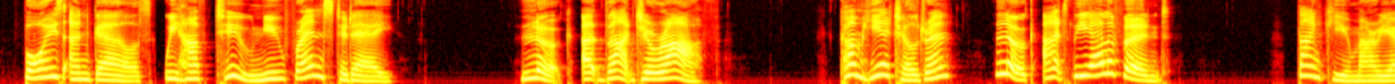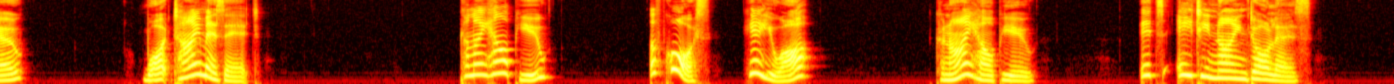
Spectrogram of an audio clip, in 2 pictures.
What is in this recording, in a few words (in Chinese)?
英式多角色模仿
